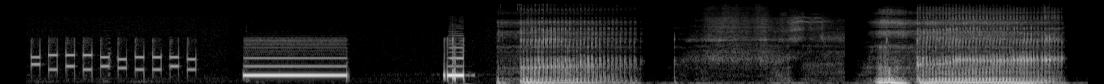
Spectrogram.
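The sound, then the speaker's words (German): A quick run of about ten telephone keypad dialing beeps as someone places a call to Brussels, then a steady line tone, a short blip, and rough, crackly bursts of noise like a garbled connection. “Aber wir haben natürlich den direkten Draht und ich rufe mal schnell durch in Brüssel, vielleicht gibt es ja aktuelle Informationen.”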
